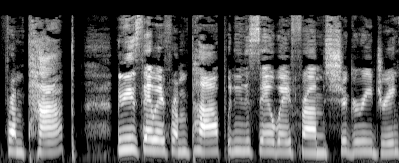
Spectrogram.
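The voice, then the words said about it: Rochester accent. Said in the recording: “my Rochester accent is coming out”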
